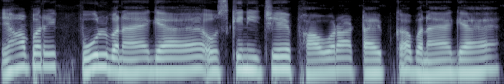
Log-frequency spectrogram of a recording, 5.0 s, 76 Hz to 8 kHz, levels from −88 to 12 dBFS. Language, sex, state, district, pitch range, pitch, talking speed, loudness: Hindi, male, Jharkhand, Ranchi, 150-175 Hz, 160 Hz, 180 wpm, -15 LUFS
